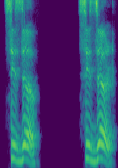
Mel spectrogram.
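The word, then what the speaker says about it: scissors: सिजर, सिजर, ठीक है। इस सी को हम क्या करेंगे, साइलेंट रखेंगे, सीधा पढ़ेंगे सिजर्स।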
